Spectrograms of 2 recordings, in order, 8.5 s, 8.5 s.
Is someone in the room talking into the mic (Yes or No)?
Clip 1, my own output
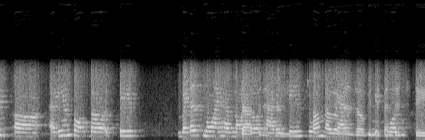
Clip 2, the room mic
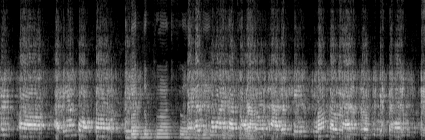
Yes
